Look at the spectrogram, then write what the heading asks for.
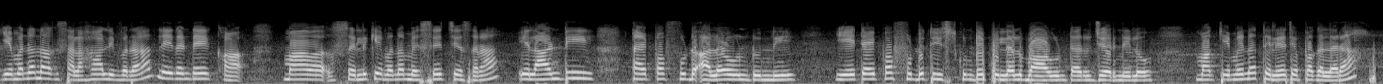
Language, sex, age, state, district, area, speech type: Telugu, female, 30-45, Andhra Pradesh, Kurnool, rural, spontaneous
